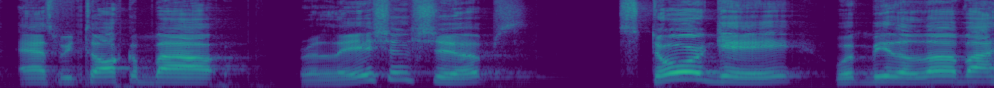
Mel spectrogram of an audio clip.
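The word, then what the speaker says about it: storge: This is the way it's pronounced. Everybody can say that. Store what? G- a y. Stogate.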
